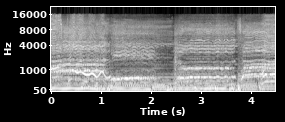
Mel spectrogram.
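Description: Gospel worship team singing a Zulu worship song together in harmony, with a lead voice sliding and wavering above the group.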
